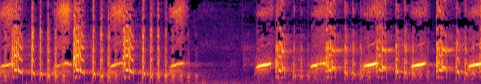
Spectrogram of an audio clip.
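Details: A teetar (partridge) gives rattling, scratchy notes, falls briefly silent, then delivers a string of clear upslurred whistles, each followed by a brief rasp.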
